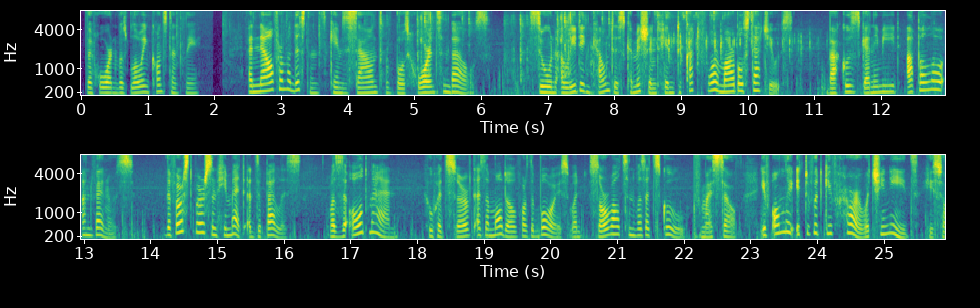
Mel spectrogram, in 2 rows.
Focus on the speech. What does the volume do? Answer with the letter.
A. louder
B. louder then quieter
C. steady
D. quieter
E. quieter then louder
C.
